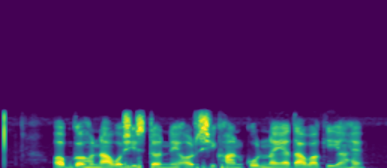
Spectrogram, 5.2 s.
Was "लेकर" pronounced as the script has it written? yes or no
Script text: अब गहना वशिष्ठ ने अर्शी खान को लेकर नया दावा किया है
no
